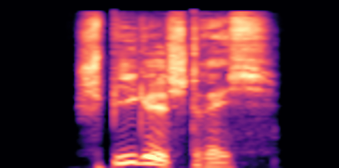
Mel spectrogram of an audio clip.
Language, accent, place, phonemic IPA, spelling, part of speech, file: German, Germany, Berlin, /ˈʃpiːɡəlˌʃtrɪç/, Spiegelstrich, noun, De-Spiegelstrich.ogg
- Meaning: 1. a dash with the function to introduce an item in an unordered list 2. A division unit of a piece of law distinguished by the said sign, called in English indentation or indent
